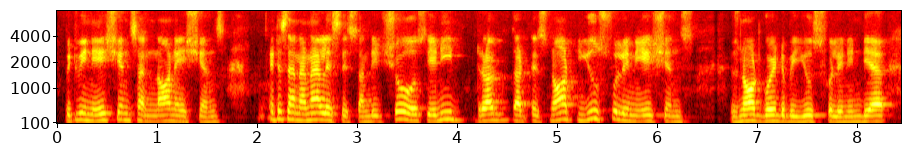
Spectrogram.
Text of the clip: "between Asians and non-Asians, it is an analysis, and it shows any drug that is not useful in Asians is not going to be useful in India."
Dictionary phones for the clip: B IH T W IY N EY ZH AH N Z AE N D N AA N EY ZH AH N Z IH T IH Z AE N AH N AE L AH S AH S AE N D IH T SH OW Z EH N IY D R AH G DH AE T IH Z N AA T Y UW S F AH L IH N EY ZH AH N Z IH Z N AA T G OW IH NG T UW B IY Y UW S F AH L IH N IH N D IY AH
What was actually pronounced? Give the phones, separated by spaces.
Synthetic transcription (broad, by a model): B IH T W IY N EY SH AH N S AE N D N AA N EY SH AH N S IH T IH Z AE N AH N AE L AH S AH S AE N D IH T SH OW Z EH N IY D R AH G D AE T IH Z N AA T Y UW S F AH L IH N EY SH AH N S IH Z N AA T G OW IH NG T UW B IY Y UW S F AH L IH N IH N D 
